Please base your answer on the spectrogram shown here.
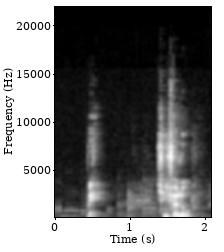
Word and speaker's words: Chicxulub: Chicxulub, no sé si es una C, una H, bueno, es Chixulub. Chicxulub.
